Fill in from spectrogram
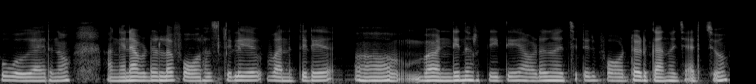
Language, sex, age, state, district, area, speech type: Malayalam, female, 45-60, Kerala, Kozhikode, urban, spontaneous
